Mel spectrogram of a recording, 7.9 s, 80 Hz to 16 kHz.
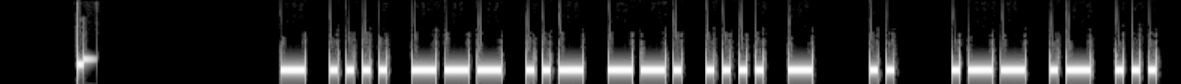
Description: Morse code, heard as a keyed tone, about 22 wpm, 700 Hz. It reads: THOUGHT I WAS
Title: Sets of 5 Words Encore2 22wpm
